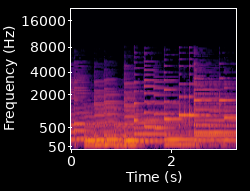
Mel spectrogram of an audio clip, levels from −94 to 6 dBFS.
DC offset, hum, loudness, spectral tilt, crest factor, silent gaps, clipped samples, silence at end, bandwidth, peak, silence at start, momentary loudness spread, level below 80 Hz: under 0.1%; none; -29 LUFS; -7.5 dB/octave; 12 dB; none; under 0.1%; 0 s; 8.4 kHz; -16 dBFS; 0 s; 3 LU; -48 dBFS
